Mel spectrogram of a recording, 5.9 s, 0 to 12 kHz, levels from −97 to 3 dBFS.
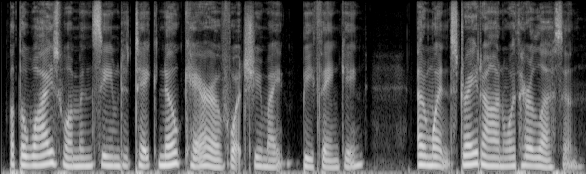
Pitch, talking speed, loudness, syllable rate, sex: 170 Hz, 225 wpm, -18 LUFS, 5.0 syllables/s, female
